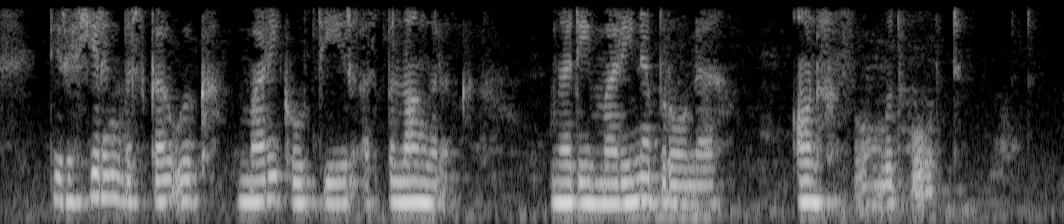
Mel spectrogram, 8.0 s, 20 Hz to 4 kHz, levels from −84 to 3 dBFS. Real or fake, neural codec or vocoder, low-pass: real; none; 3.6 kHz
